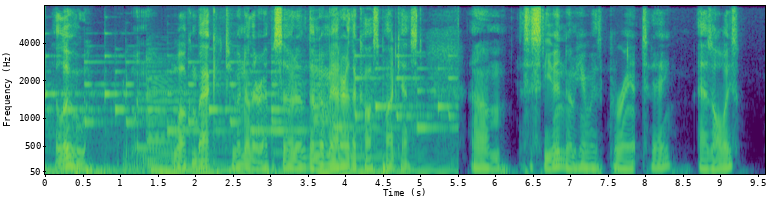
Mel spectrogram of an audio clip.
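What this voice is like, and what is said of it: Deeper, slightly congested voice. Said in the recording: “I've been dealing with a little bit of some, cold and sinus issues, so my voice is a little bit off today. ... It sounds deeper than usual.”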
